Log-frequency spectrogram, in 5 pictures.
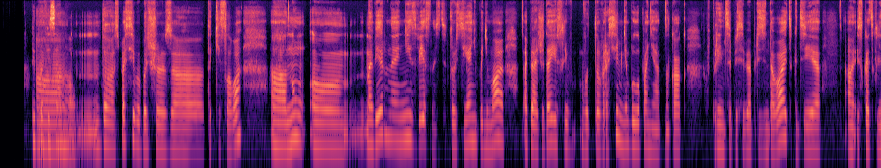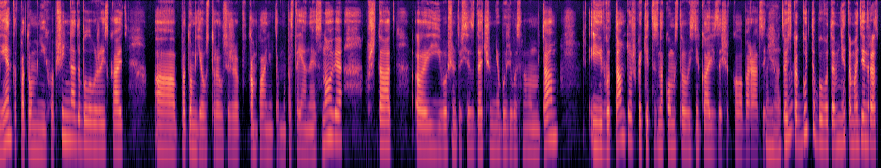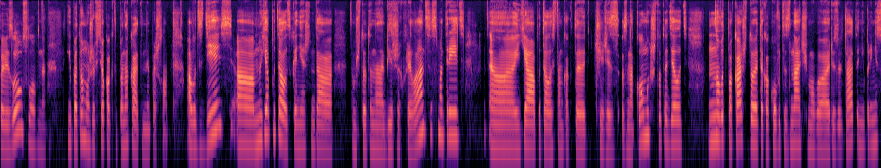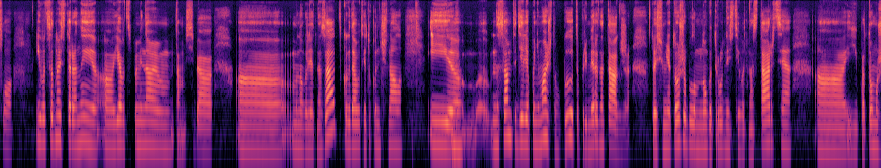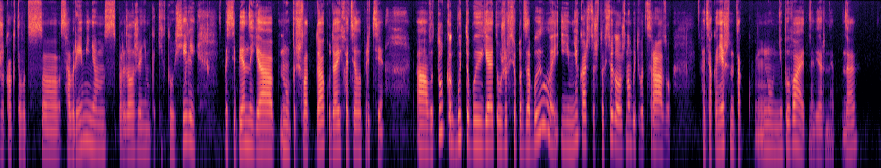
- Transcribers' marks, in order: other background noise; grunt; grunt; grunt
- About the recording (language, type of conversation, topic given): Russian, advice, Как мне отпустить прежние ожидания и принять новую реальность?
